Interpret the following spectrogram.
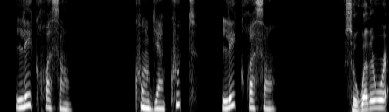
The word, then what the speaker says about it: coûtent: Here, coûte ends in ENT, and croissant ends in S. But we don't pronounce those letters at the end, which we know sometimes happens in French.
